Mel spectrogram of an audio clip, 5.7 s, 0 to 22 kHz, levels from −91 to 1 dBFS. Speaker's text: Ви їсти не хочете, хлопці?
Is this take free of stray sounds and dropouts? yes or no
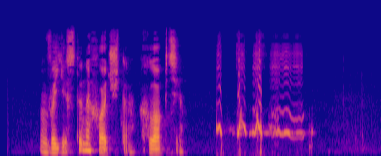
no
